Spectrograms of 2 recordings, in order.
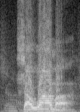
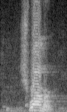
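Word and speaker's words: shawarma: How do we pronounce the word? We call it what? Shawama. Absolutely wrong. Yes. What if I told you the correct pronunciation of that word is actually schwammer. schwarmer that is a correct pronunciation and like I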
